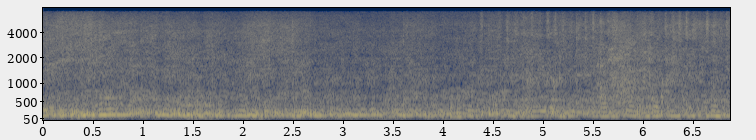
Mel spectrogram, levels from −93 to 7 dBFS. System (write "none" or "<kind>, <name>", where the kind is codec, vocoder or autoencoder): codec, SNAC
